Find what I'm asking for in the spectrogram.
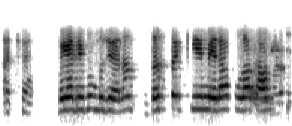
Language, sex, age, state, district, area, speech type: Hindi, female, 60+, Rajasthan, Jaipur, urban, conversation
